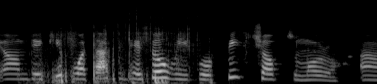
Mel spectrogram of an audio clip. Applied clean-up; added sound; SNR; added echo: neural mask model RNNoise.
